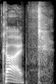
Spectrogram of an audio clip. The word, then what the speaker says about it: chi: letter of um christ or christos which is chi and the x is the letter chi is pronounced chi and then the next letter is ro and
